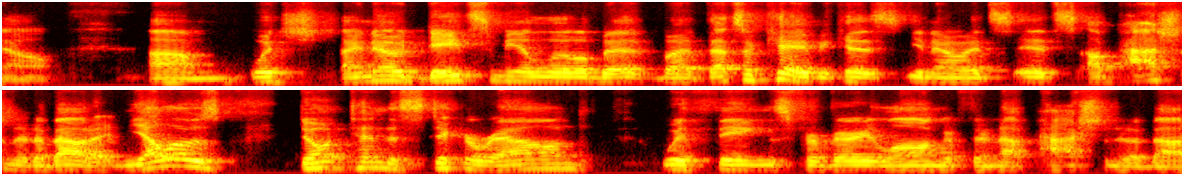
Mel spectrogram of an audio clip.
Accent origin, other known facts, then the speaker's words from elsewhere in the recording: New Mexico, United States; moved away; I grew up in New Mexico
